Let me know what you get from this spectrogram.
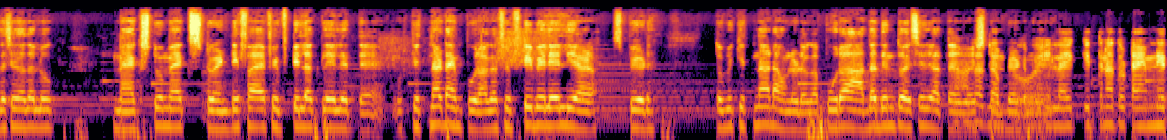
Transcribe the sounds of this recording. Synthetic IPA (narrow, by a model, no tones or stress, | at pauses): d̪asezjaːd̪aloːɡ | mɛːksʈumɛːksʈʋɛ̃ɳʈifʰaːɪʋfɪfʈilɐkleːleːt̪eɦɛ̰̃ | kɪt̪naʈaːɪmpuːɾaɐɡəɾfɪfʈibʱeleːliaspiːɽ | t̪obʱikɪt̪naɖaːʊnloːɖɦoːɡapuːɾaːd̪ad̪ɪnt̪oɛːseɦid͡ʒaːt̪aɦɛsʈəp̚ɖeːʈmḛ̃laɪkːɪt̪nat̪oʈaɪmni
